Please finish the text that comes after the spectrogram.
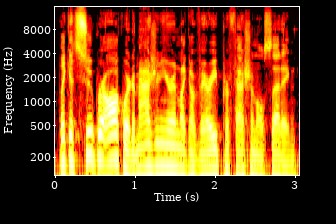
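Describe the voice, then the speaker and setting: A man's voice: mid-range voice, big pitch swings, racing. An American man streaming a game, chatting casually and rambling as he answers chat and laughs easily. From United States.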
